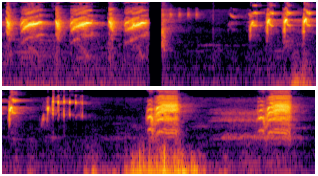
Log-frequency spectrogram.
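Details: Long-tailed shrike song, a recording for luring shrikes: bright chirps in quick triple bursts, a short run of clipped notes, then two loud harsh rasping squawks with quieter buzzy phrases between.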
